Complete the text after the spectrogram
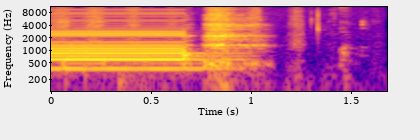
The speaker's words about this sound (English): Oh, buzz. A buzz from Ian.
